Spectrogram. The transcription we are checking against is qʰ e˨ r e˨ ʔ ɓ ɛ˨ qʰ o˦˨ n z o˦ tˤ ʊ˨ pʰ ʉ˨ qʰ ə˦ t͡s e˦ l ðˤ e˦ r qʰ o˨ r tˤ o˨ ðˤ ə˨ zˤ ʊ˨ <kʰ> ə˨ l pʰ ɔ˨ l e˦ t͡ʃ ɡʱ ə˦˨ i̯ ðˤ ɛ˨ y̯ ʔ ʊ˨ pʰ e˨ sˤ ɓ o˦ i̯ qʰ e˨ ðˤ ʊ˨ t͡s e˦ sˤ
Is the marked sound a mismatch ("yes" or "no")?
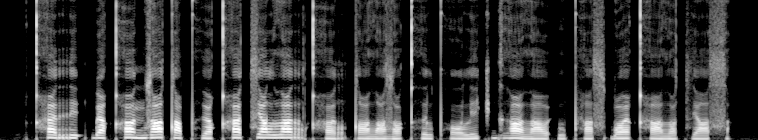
no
